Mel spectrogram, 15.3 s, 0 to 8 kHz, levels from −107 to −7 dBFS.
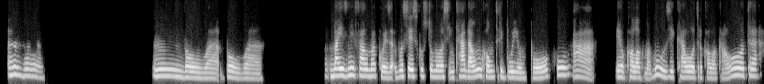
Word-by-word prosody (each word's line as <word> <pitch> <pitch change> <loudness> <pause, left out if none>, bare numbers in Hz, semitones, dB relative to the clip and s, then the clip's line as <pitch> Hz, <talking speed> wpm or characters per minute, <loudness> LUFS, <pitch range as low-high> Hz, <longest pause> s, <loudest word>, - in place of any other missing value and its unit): Aham. 205 -7 -1 2.2
Hum. 200 -2 +1
Boa. 150 -4 0
Boa. 140 -5 -2 1.2
M 195 - -11
m 195 - -1
mas 210 -1 +6
me 220 +1 +3
fala 205 -2 +3
uma 200 0 +1
coisa, 160 -3 +1
vocês 185 +3 +2
costumam, 185 -3 -1
assim, 170 -2 -2
cada 185 -1 +2
um 200 +3 +2
contribui 170 -3 -1
um 150 0 -4
pouco, 195 +10 0
ah, 175 -2 -3 0.4
eu 175 -1 0
coloco 160 -2 0
uma 135 -2 -4
música, 175 -6 -1
outro 165 -1 +1
coloca 145 -2 -6
outra, 210 +3 +1
175 Hz, 105 wpm, -23 LUFS, 160-200 Hz, 2.2 s, mas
